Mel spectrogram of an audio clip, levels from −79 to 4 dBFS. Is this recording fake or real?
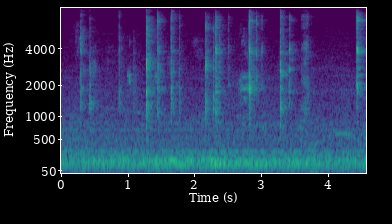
real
